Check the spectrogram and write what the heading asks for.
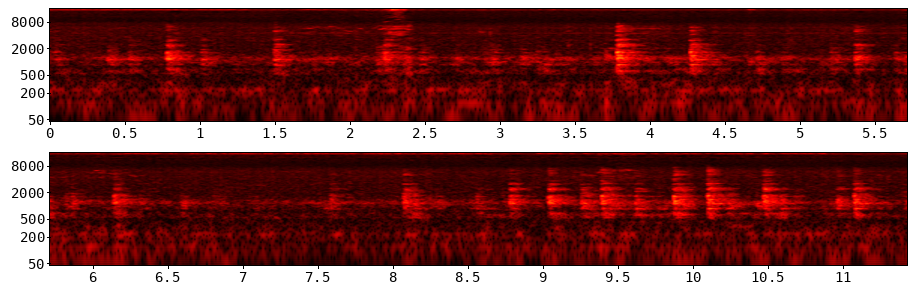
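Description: Computer keyboard keystrokes and mouse clicks: quiet, irregular taps, with a quicker run of them about eight to eleven seconds in.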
